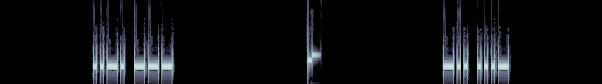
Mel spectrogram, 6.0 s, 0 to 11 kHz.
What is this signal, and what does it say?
Morse code, heard as a keyed tone, about 36 wpm, 700 Hz. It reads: FO DV
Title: Top Two Letter Combinations in Words 35wpm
